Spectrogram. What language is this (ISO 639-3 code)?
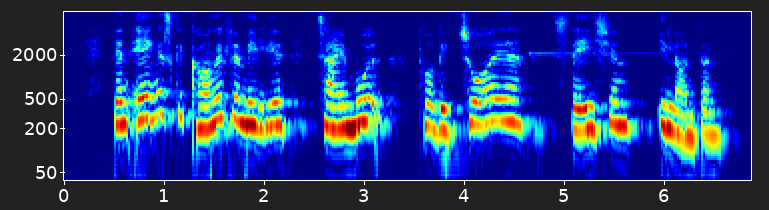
dan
